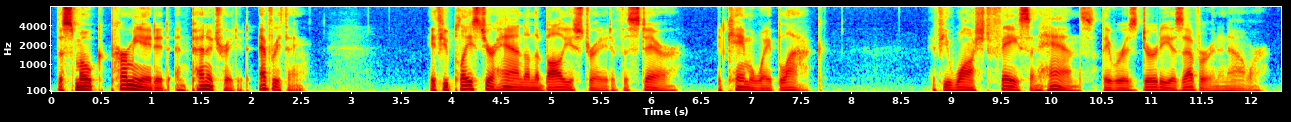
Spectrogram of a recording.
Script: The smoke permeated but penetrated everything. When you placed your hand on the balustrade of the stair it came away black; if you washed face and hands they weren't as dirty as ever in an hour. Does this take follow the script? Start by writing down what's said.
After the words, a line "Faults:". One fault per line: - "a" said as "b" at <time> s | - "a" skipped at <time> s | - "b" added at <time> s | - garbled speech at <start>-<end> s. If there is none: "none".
The smoke permeated and penetrated everything. If you placed your hand on the balustrade of the stair it came away black; if you washed face and hands they were as dirty as ever in an hour.
Faults:
- "but" said as "and" at 1.2 s
- "When" said as "If" at 3.8 s
- "weren't" said as "were" at 10.6 s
